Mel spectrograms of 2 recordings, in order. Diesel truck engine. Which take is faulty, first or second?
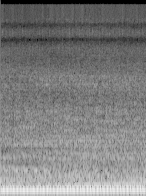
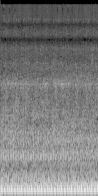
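second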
